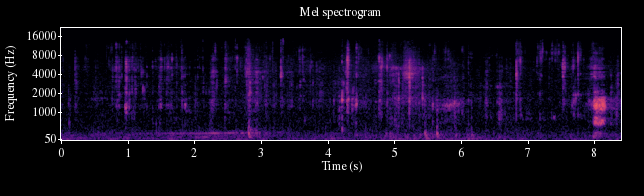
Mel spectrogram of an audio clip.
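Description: Faint close-up chewing of two people eating burgers and fries, with scattered small wet clicks. A brief louder mouth sound comes near the end.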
